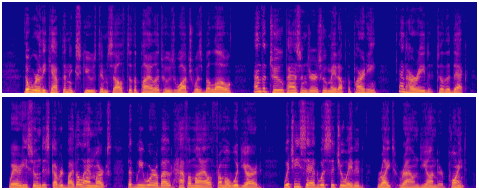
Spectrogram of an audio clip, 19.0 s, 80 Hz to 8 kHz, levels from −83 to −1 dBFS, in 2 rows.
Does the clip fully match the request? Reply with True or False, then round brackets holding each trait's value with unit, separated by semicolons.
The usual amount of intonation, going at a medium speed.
True (3.6 semitones; 165 wpm)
